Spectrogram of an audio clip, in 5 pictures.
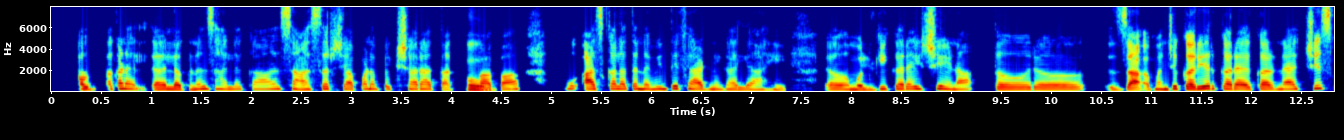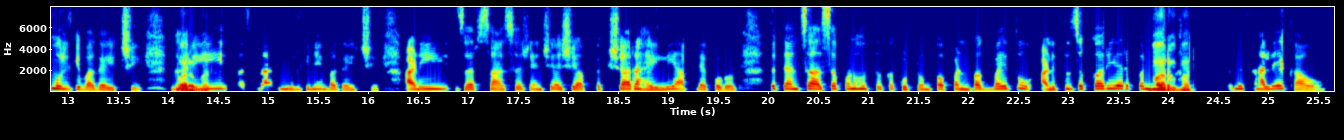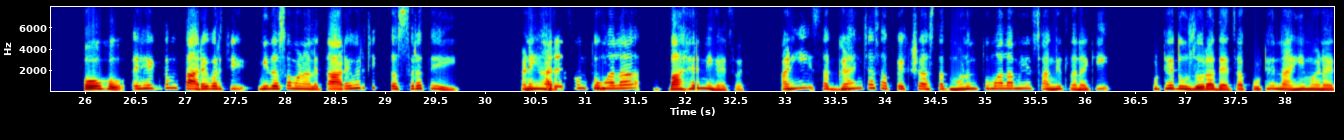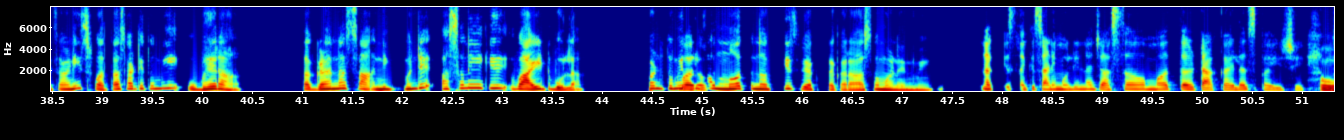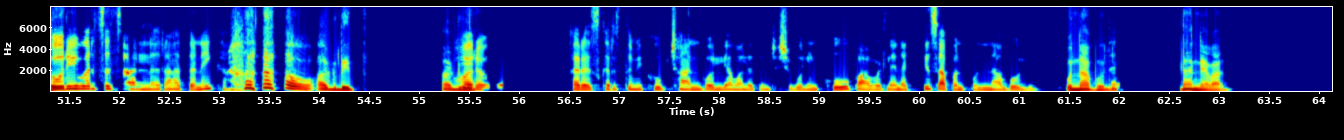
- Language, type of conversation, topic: Marathi, podcast, कुटुंब आणि करिअर यांच्यात कसा समतोल साधता?
- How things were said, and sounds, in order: other noise; tapping; laugh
